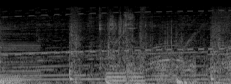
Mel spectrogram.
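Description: Background music with a quick, steady beat.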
